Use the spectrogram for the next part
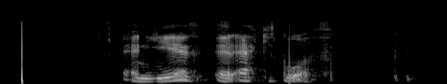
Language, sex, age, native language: Icelandic, male, 40-49, Icelandic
